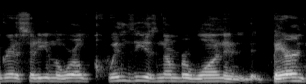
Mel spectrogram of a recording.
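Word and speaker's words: Quincy: Um and that's it's Quinzy, not Quinzy. People will will pronounce the C, but the the real balln knowers know it's a Z. So Quinzy.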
